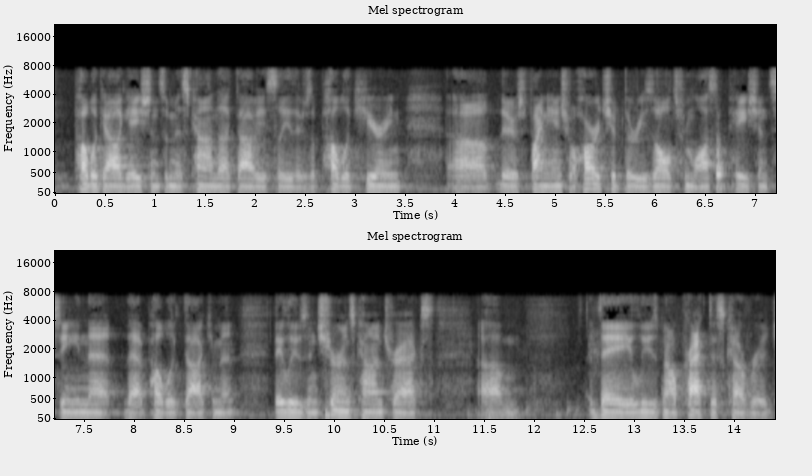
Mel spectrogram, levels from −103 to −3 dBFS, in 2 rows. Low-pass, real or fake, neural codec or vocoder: 7.2 kHz; real; none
